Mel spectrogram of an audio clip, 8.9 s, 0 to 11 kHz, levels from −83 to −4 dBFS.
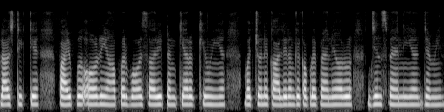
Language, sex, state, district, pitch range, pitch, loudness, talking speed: Hindi, female, Chhattisgarh, Jashpur, 230-235 Hz, 230 Hz, -17 LUFS, 160 wpm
